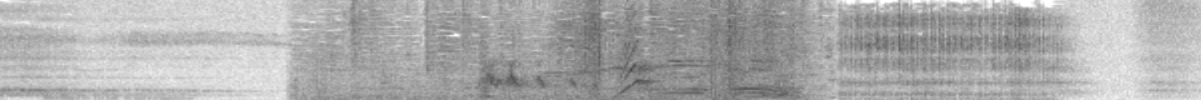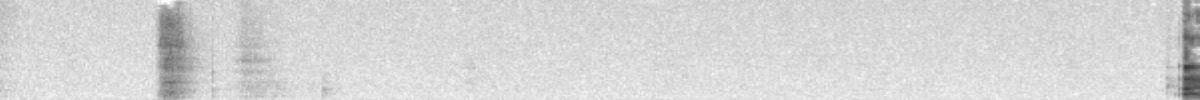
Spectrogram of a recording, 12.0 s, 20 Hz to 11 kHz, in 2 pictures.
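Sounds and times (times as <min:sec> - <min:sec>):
man snoring: 0:00.0 - 0:01.3, 0:04.2 - 0:05.5
faint breath: 0:00.0 - 0:01.4, 0:05.6 - 0:06.2.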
